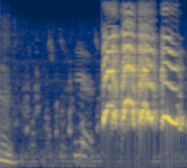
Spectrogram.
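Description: A rooster lets out a loud, drawn-out crow in several bright, strained bursts, following a second or so of quiet, scattered low clucking and murmurs.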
